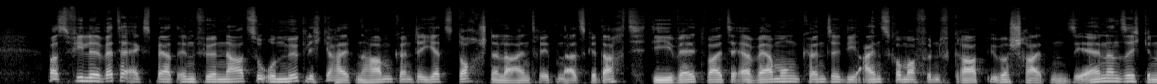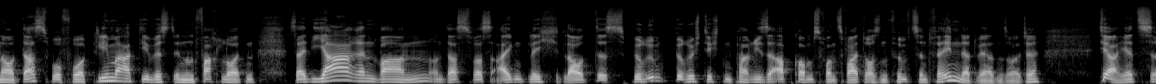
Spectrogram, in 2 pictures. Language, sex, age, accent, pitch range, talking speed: German, male, 30-49, German, 105-125 Hz, 130 wpm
